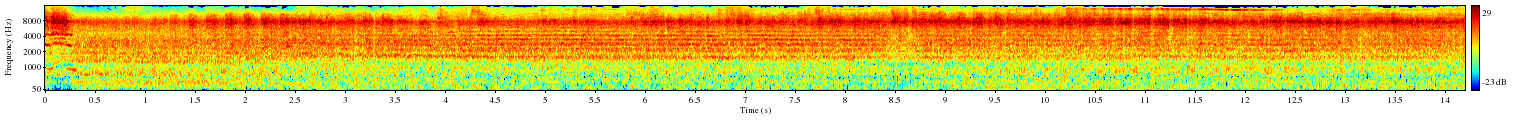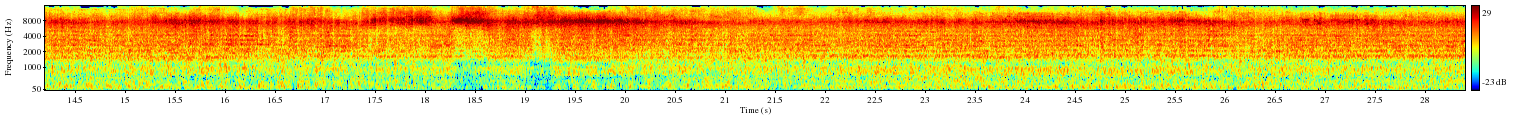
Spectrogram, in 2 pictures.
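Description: Freight train of open gondola wagons rolling past close by behind a VL80K electric locomotive: a steady loud rumble of wheels on rail with the clickety-clack of wheels over rail joints.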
